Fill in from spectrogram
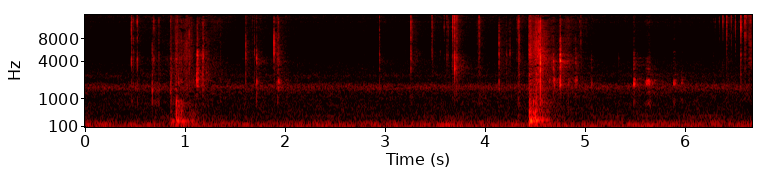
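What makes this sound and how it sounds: A small metal blade held in the fingers scrapes and shaves a solid, hand-sized cream bar of soap with a black edge. About twenty quiet, crisp, bright scraping strokes come at an irregular pace, each fading almost at once. The two strongest strokes, near one second and four and a half seconds, are fuller and grittier.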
